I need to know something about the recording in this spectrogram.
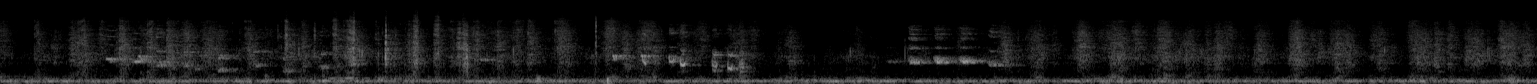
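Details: Sadie's six Labrador Retriever puppies playing together in a puppy play room; brief high whines sound early on and a clearer, ringing whine comes near the middle, amid busy pattering clicks of paws and a constant low hum.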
